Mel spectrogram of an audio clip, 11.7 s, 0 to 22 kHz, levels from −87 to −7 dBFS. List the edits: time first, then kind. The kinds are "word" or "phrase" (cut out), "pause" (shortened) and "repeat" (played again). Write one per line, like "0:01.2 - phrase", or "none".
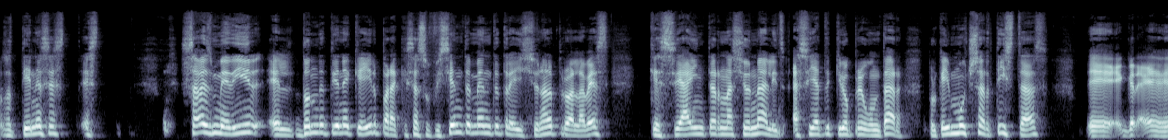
none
